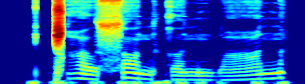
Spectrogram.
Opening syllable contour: falling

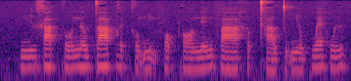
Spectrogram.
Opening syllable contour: rising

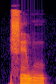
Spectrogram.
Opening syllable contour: low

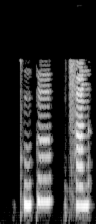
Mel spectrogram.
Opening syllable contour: rising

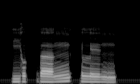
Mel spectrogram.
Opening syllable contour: low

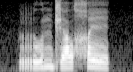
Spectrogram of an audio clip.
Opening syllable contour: rising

